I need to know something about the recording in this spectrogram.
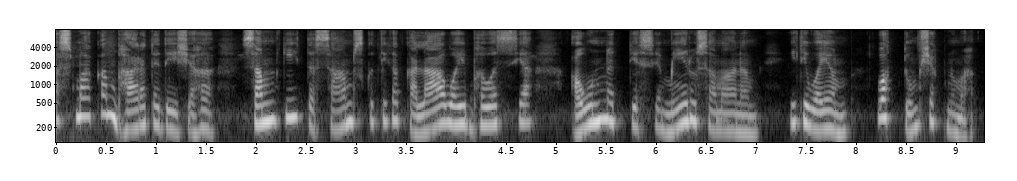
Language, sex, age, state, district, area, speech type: Sanskrit, female, 45-60, Karnataka, Mysore, urban, spontaneous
